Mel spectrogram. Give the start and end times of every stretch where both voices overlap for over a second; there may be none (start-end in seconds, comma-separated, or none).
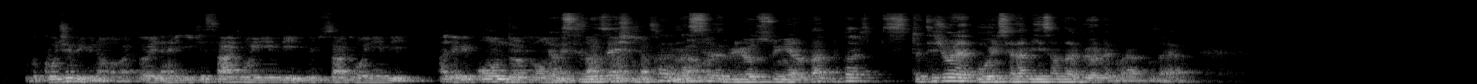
5.5-7.3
